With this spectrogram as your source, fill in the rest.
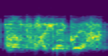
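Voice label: Korean player killed enemy mood low; War Thunder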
